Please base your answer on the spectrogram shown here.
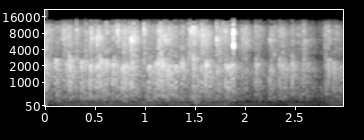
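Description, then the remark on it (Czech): An audience applauds steadily as a guest is invited onto the stage, a dense wash of many hands clapping at an even loudness for the whole stretch, with no voices standing out. “No, to vypadá, že jsi tady vítaný, lidi ti zatleskali.”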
